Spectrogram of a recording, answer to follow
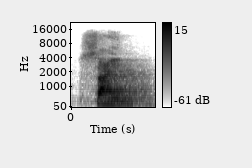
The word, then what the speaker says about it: sin: इसको short form में हम लिखते हैं SIN, साइन, साइन ही पढ़ेंगे। हालांकि स्पेलिंग इसकी SIN सिन हो गई, सिन मतलब पाप करना, लेकिन यहां पर वो सिन पाप करने वाला सिन नहीं है, ये क्या है, साइन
